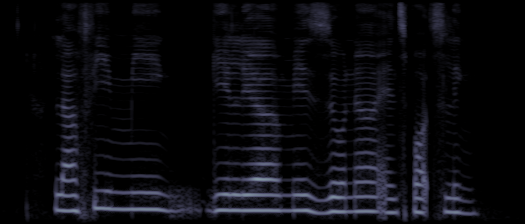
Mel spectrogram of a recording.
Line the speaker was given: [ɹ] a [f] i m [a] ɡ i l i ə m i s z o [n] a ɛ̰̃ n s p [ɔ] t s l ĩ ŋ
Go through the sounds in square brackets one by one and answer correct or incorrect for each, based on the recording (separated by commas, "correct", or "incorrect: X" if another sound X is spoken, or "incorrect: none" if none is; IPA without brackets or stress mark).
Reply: incorrect: l, correct, incorrect: i, correct, correct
